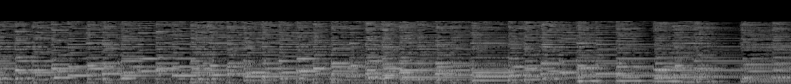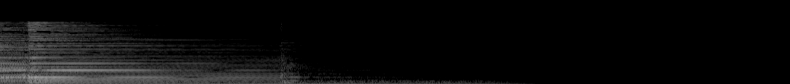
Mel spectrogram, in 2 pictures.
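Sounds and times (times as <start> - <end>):
sinfonia in F major: 0.0 - 10.6.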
